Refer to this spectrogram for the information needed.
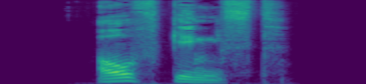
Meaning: second-person singular dependent preterite of aufgehen
- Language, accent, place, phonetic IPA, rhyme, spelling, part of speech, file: German, Germany, Berlin, [ˈaʊ̯fˌɡɪŋst], -aʊ̯fɡɪŋst, aufgingst, verb, De-aufgingst.ogg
